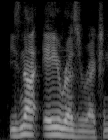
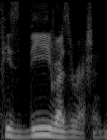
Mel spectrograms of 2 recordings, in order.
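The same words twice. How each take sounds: First: "a" said as a full, stressed "ay". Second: "the" given clear weight as the only one; stress on "the". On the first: Preacher ruling out one among many, stress on "a". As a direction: hit "a" as the wrong article, rhyming with "day". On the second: Preacher contrasting it with "a", stress on "the". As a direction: lean firmly on "the". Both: Shown as a demonstration. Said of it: "That word "the" is very important".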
